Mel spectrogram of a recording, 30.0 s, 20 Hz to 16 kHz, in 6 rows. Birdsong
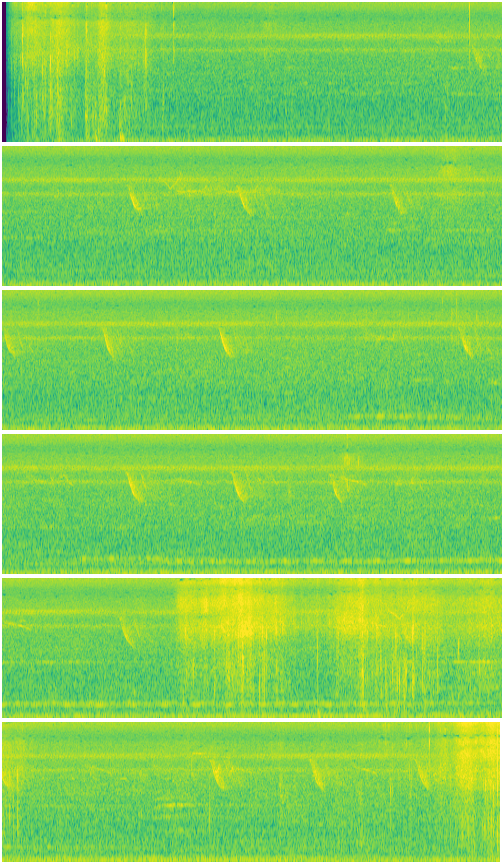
21.1 29.9

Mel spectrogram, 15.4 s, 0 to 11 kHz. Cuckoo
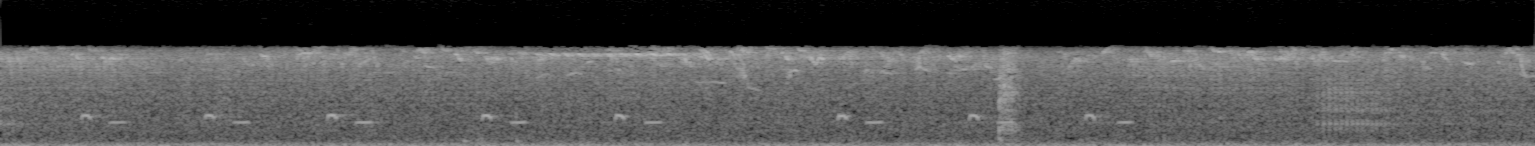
0.8 1.3, 2.0 2.6, 3.2 3.8, 4.6 5.4, 6.1 6.7, 8.4 8.9, 10.8 11.4

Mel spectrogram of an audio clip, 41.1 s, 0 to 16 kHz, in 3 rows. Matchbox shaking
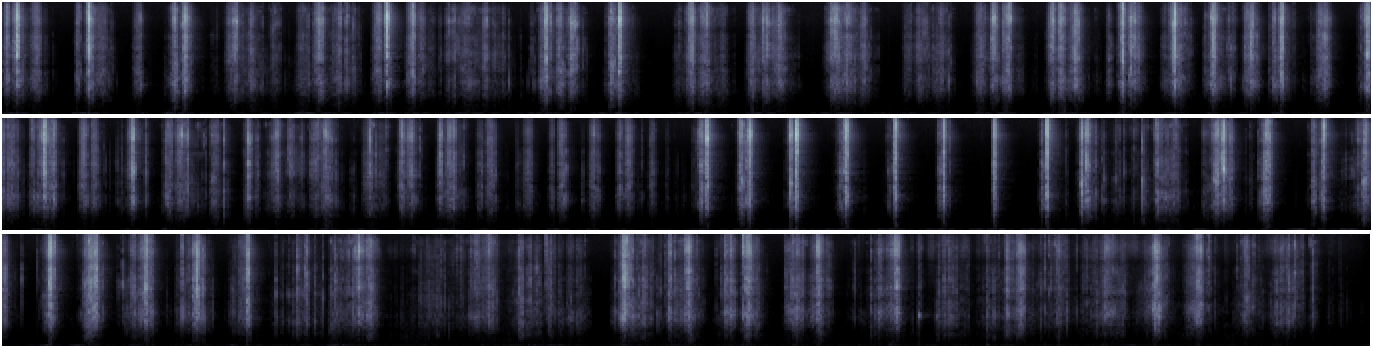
24.1 40.9

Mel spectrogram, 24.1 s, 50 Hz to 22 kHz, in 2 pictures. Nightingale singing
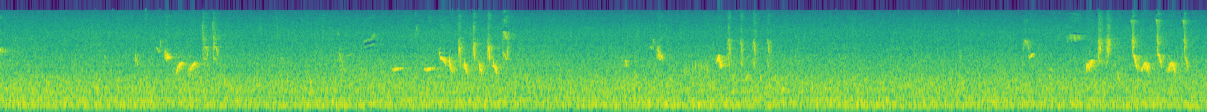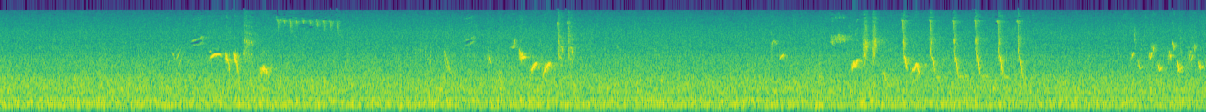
0.0 0.3

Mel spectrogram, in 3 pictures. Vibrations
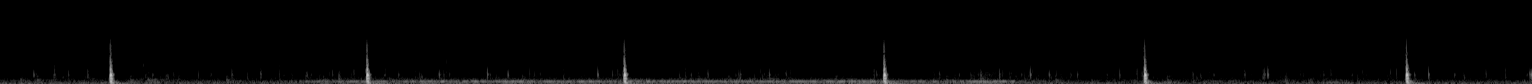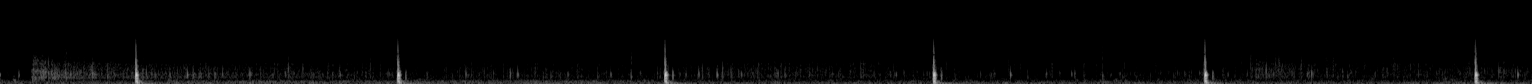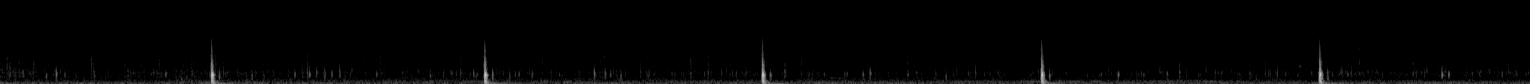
2.8 10.8

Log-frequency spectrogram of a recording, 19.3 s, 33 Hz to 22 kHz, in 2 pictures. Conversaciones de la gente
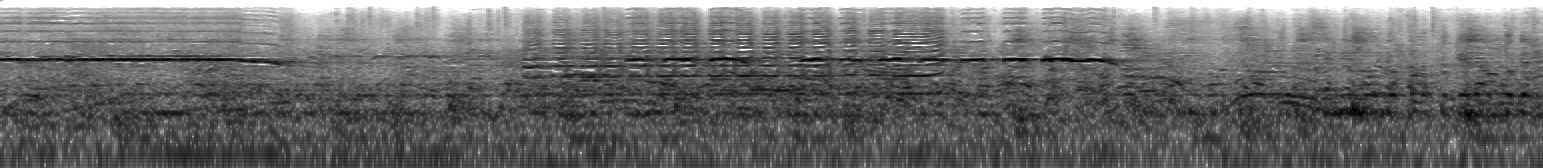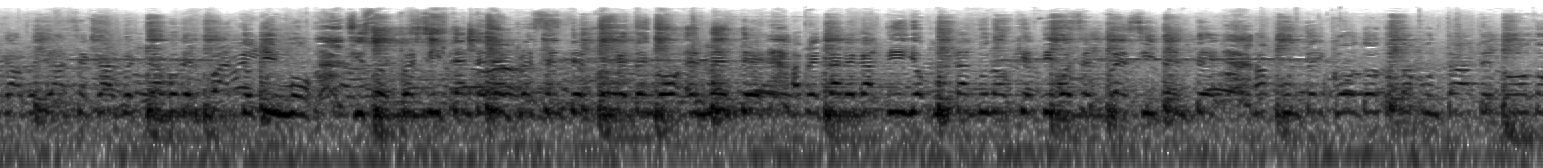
4.0 19.2

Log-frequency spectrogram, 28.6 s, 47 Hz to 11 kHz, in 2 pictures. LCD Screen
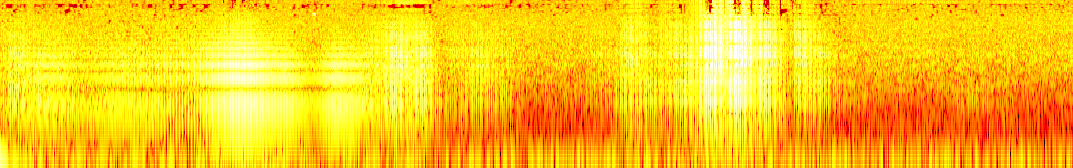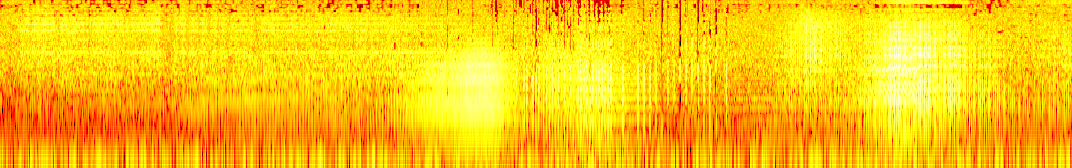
18.2 24.0

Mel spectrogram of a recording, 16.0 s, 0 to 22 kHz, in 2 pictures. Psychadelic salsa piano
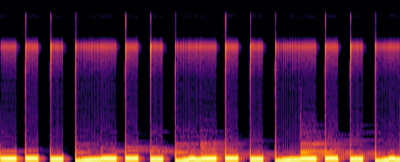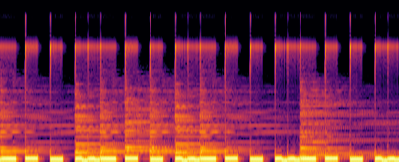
6.0 15.9

